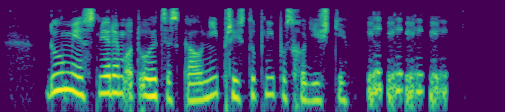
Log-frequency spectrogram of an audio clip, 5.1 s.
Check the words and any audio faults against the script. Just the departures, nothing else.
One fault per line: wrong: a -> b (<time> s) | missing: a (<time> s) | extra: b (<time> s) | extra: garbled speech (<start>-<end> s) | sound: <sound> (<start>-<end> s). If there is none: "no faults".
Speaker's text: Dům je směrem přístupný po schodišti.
extra: od ulice Skalní (1.2 s)
sound: laugh (3.7-4.5 s)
